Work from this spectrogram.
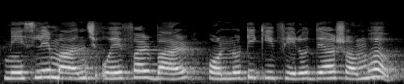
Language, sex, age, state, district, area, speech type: Bengali, female, 18-30, West Bengal, Bankura, urban, read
